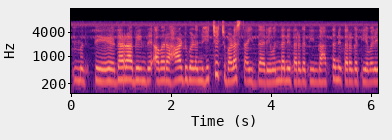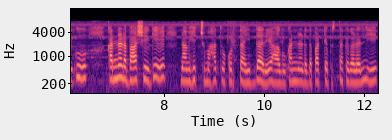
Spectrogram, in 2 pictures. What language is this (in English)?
Kannada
